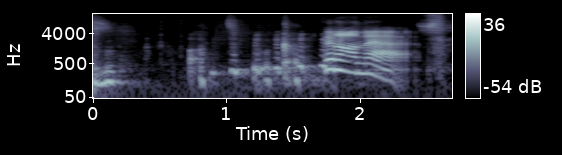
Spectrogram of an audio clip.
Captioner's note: group laughs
